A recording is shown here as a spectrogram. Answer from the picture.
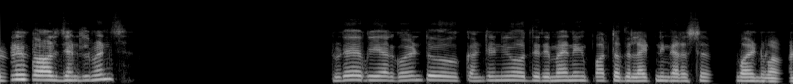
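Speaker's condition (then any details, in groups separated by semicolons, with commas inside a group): No condition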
